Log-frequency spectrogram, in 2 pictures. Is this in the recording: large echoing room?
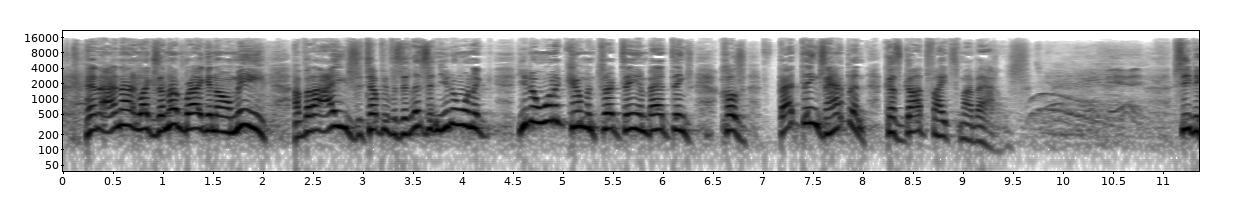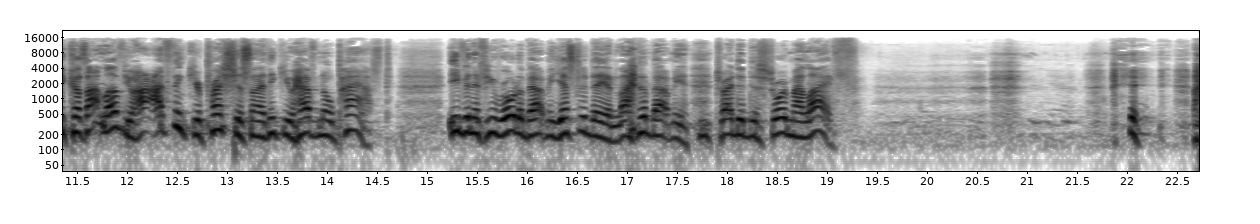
yes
